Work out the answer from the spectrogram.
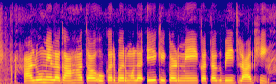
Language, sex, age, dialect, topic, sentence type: Chhattisgarhi, female, 25-30, Eastern, agriculture, question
